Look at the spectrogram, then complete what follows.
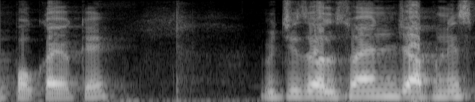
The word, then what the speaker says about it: Poka-yoke: You can pronounce it as a pokayoke, which is also an Japanese term.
